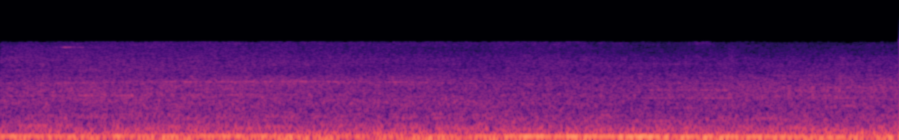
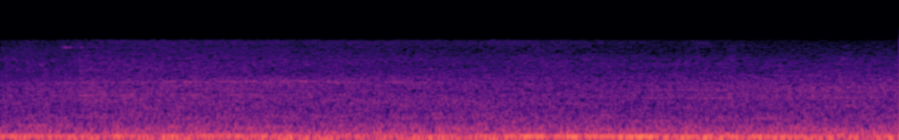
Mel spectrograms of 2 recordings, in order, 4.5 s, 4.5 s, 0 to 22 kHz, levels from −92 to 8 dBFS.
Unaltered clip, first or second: first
